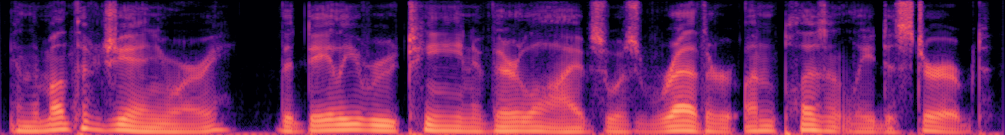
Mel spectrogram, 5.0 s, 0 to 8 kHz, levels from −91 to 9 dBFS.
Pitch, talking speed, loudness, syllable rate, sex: 100 Hz, 180 wpm, -16 LUFS, 5.8 syllables/s, male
